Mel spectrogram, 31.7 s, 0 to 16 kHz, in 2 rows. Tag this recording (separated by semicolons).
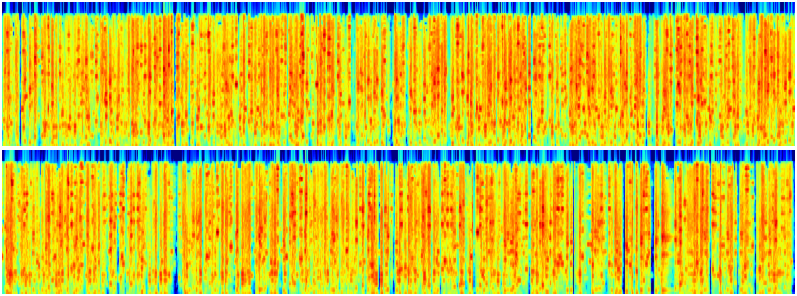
Robot; Noise; Commodore; Noisy; Glitch; Sequence; 60ties; 70ties; C64; Computer; 80ties; Synthesizer; PC; 8-Bit; Office; Arcade; Lo-Fi; FX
